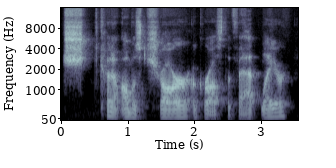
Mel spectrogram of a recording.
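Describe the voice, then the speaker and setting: A woman's voice: very deep voice, takes it slowly, sharp tone. A woman chatting casually as a panelist, playful and exclamatory in the way she talks. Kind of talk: casual chat.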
